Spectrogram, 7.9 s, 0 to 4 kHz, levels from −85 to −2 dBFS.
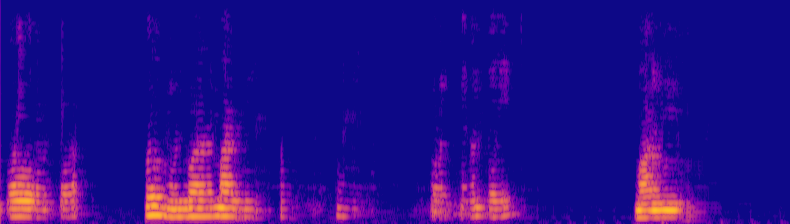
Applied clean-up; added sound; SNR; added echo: neural mask model DeepFilterNet 3.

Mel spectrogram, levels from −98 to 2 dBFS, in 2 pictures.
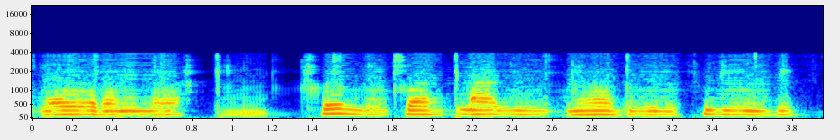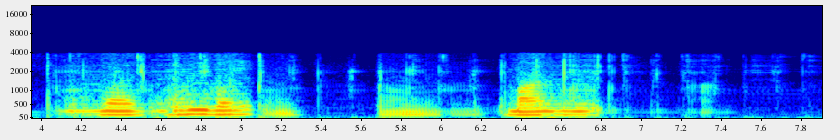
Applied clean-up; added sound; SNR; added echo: neural separator model SepFormer WHAMR!.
